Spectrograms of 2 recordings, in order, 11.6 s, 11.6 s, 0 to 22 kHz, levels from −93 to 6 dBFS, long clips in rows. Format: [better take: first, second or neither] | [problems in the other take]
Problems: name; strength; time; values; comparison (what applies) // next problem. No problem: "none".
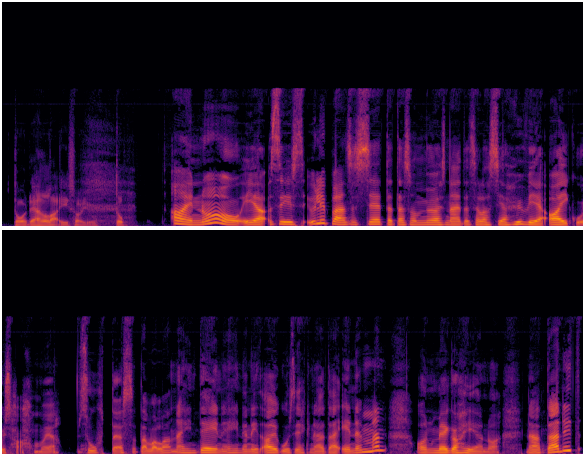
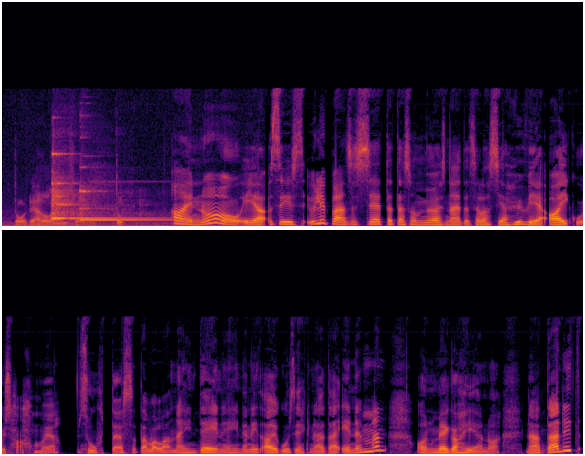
first | doorbell; loud; until 1.5 s; peak 4 dB above the speech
